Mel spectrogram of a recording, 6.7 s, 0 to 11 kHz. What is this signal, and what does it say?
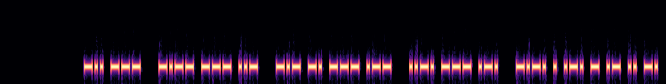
Morse code, heard as a keyed tone, about 46 wpm, 700 Hz. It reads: DO YOU KNOW FOR CERTAIN
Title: Sentences from Top 1000 Words - Review Part 2 - 45wpm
